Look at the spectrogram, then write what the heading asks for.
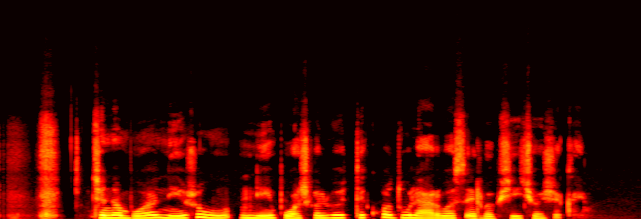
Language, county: Lithuanian, Kaunas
